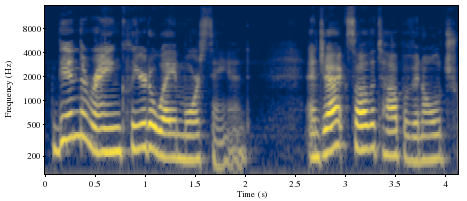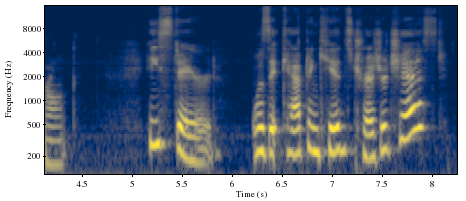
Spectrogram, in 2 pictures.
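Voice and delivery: ordinary delivery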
